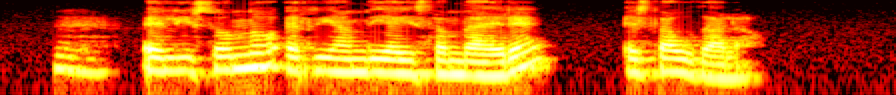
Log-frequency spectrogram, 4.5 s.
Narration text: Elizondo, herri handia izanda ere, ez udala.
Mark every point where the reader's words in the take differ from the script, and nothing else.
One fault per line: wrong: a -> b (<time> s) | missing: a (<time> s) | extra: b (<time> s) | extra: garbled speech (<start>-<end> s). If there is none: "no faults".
extra: da (3.3 s)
